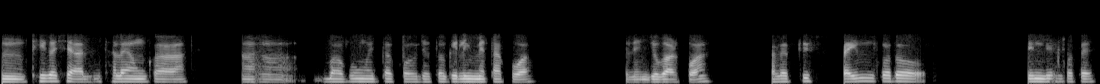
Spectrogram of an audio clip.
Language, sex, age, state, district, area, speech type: Santali, male, 18-30, West Bengal, Bankura, rural, conversation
